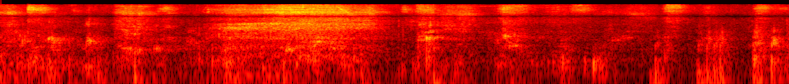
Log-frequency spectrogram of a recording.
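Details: Three French bulldogs play-fight and bite one another, giving harsh wheezing snorts and heavy breaths in uneven bursts. The sound swells to a longer noisy stretch midway, then breaks into short puffs.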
